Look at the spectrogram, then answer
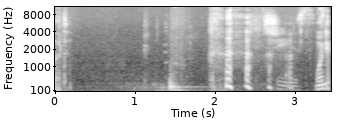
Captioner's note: laughs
